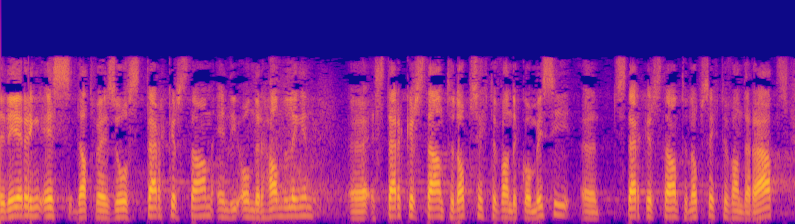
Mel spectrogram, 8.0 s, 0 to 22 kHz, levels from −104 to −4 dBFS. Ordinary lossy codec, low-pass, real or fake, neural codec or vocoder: none; none; real; none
